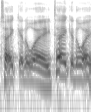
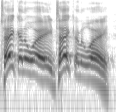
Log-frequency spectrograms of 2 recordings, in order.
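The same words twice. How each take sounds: First: It is said loudly, as a yell. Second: It is said very loudly, as a scream.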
